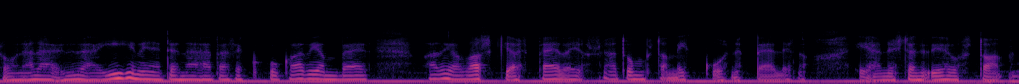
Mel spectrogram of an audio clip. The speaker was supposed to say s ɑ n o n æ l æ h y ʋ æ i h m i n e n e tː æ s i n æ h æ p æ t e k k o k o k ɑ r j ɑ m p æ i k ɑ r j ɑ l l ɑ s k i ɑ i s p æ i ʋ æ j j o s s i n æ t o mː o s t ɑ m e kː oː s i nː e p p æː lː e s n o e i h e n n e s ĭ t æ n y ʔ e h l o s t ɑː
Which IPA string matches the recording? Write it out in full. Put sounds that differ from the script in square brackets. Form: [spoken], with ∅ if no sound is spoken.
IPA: s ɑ n o n æ l æ h y ʋ æ i h m i n e n e tː æ s i n æ h æ p æ [s] e k k o k o k ɑ r j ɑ m p æ i k ɑ r j ɑ l l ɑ s k i ɑ i s p æ i ʋ æ j j o s s i n æ t o mː o s t ɑ m e kː oː s i nː e p p æː lː e s n o e i h [æ] n n e s ĭ t æ n y ʔ e h l o s t ɑː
